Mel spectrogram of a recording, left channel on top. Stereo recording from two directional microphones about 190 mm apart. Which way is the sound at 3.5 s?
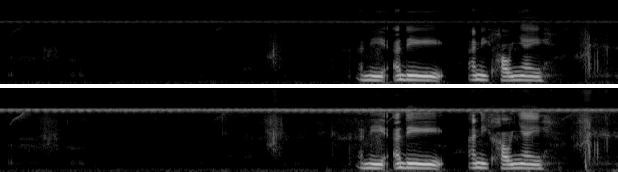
10° left (ahead or behind).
